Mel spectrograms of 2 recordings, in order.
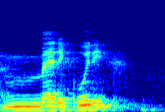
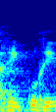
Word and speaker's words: Curie: trazemos assim festa Marie curry ou para alguns pronúncia brasileira Mercury Na verdade uma recurring seria mais adequado sendo que é seu nome de casado dela que é o nome francês porque é uma cientista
